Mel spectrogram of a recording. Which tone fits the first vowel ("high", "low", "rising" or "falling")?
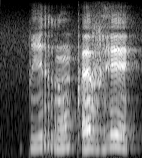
rising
